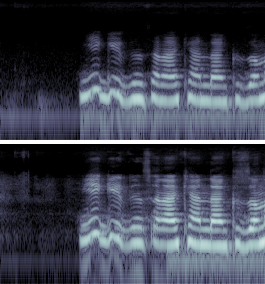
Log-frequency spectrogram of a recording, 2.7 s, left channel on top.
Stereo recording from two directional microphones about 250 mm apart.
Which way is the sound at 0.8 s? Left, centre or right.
Centre.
